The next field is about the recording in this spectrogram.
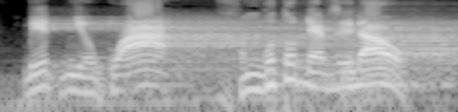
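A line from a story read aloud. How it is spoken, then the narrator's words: Hissed. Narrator (Vietnamese): Hắn rít lên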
